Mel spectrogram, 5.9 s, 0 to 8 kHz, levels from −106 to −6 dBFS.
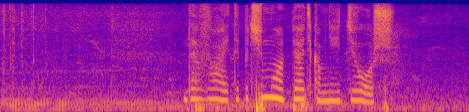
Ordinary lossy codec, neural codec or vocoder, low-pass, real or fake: AAC, 48 kbps; none; 7.2 kHz; real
